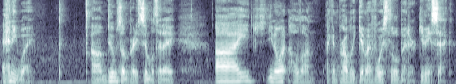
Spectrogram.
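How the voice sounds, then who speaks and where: A man whose voice is hoarse from a cold, rambling in a casual, self-deprecating way while commenting on a word game. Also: medium pitch, fast talker. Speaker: gaming channel host.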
